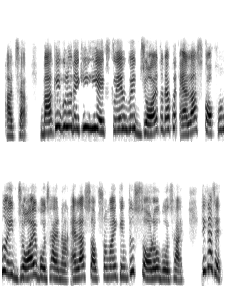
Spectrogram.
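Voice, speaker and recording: Woman tutor, Bengali accent, high voice, dry close sound, patient, spells English sentences out slowly. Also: animated, dry recording. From West Bengal, India. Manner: patient, checks in with "ঠিক আছে?" constantly. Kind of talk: exam-prep lesson.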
